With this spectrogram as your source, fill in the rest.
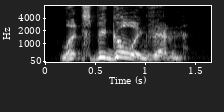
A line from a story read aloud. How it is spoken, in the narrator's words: he roared in his familiar voice of confidence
